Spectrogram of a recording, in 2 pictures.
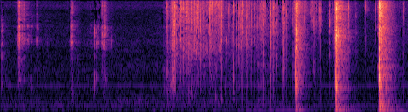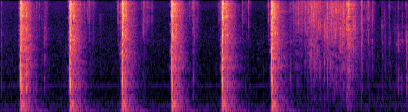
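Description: A small hammer tapping a pin back into a metal watch bracelet link seated in a pin holder: about nine sharp, evenly spaced taps, roughly three a second, after a short rustle of handling.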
